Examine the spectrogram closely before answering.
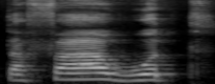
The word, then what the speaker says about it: تفاوت: اس کی سپیلنگ تفاوت ڈبلیو کے ساتھ وہ کریکٹ ہے، تفاوت وی لگا کر پڑھنا غلط ہوگا، تفاوت حمزہ پیش لگا کر پڑھنا یہ بھی غلط ہوگا، او والی آواز نہیں.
